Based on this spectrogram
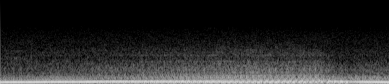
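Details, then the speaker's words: Ford Crown Victoria V8 pulled out of the weeds, running with no exhaust fitted: deep, loud, uneven rumble with raw open-pipe pulses swelling on revs; missing exhaust system. "I'll probably want to put an exhaust on it before I drive it anywhere, you know, really drive it anywhere, because I like it, but I don't think the neighbors would if I drove it around all the time."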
